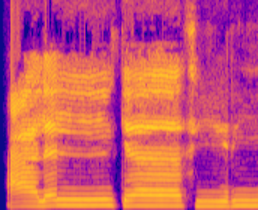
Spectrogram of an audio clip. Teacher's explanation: ننتقل من فتحة اللام الأولى إلى إسكان اللام القمرية، حرف المد يسقط بسبب التقاء الساكنين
